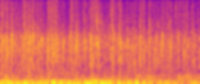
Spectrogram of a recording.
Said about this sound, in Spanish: ¡Otro fuerte aplauso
